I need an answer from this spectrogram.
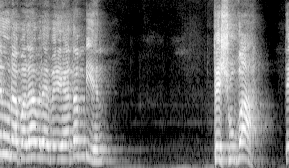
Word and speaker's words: teshuvah: Viene de una palabra hebrea también, teshuvah, se escribe con SH, teshuvah, B corta.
